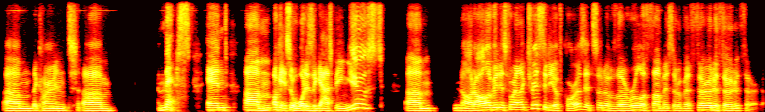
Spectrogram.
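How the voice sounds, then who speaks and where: A man with an Austrian accent, a guest expert explaining things in a podcast conversation, lively and thinking aloud with many "um"s and "right?"s. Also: medium pitch.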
